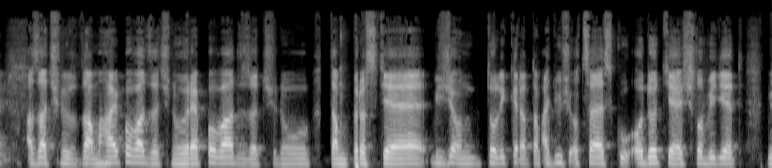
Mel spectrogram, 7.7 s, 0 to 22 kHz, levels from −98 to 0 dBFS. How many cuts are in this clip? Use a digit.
2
